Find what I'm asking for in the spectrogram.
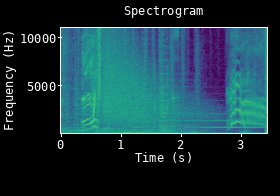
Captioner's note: shouts; shrieks; thud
